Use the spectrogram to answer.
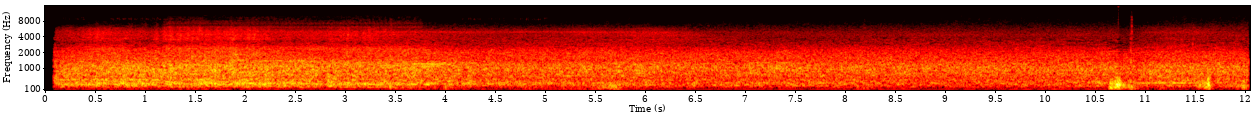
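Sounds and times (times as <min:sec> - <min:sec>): train wheels rolling on rails: 0:00.1 - 0:12.0.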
